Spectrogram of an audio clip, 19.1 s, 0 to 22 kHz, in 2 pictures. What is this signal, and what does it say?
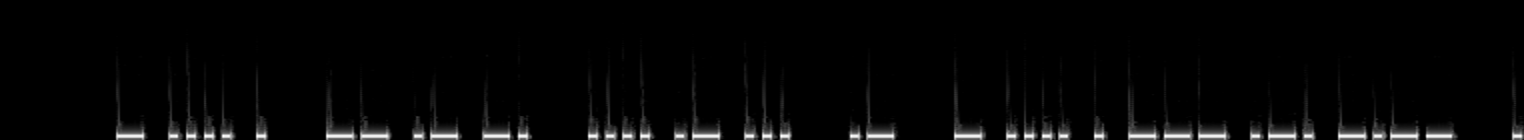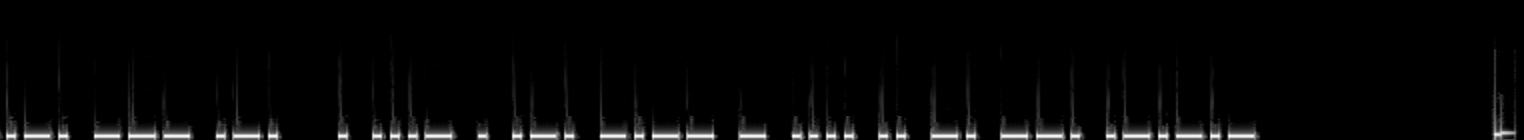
Morse code, heard as a keyed tone, about 23 wpm, 700 Hz. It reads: THE MAN HAS A THEORY FOR EVERYTHING.
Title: Sentences from Top 1000 Words - Review Part 3 - 22wpm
